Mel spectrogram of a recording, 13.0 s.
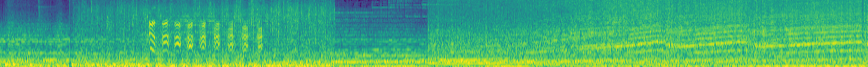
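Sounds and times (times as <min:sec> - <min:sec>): car engine revving: 0:06.4 - 0:13.0.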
